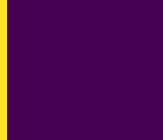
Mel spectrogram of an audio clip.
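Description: Silence: dead air with no sound at all.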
